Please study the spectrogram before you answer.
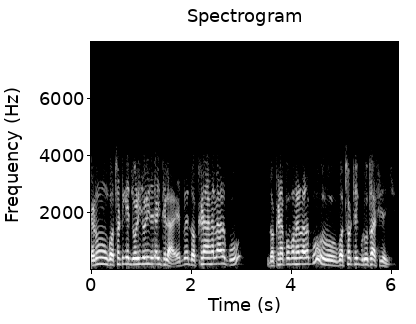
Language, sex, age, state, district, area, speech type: Odia, male, 60+, Odisha, Balasore, rural, conversation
